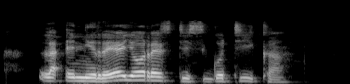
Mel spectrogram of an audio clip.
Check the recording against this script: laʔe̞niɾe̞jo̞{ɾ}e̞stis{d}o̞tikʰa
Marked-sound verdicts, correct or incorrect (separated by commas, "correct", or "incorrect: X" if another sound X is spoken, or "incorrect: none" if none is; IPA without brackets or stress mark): correct, incorrect: ɡ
